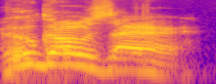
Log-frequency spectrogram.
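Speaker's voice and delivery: rough, gruff, loud yell. Storyteller voices one of the fellows hearing a horse step in a bear trap, gruff yelling voice. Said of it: "a real gruff voice kind of yells out".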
